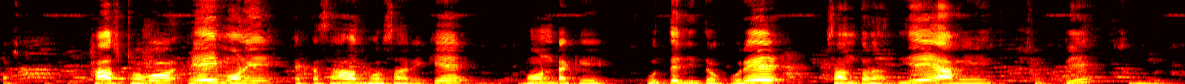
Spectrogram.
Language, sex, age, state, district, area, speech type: Bengali, male, 45-60, West Bengal, Uttar Dinajpur, rural, spontaneous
